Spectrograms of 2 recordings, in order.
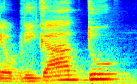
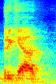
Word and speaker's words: obrigado: too is natives saying 'brigad'. Instead of like pronouncing every single letter - 'o-bri-ga-do', they'll say 'brigad'. R: 'Brigad'. It's like there's no vowel in the beginning or vowel at the end.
